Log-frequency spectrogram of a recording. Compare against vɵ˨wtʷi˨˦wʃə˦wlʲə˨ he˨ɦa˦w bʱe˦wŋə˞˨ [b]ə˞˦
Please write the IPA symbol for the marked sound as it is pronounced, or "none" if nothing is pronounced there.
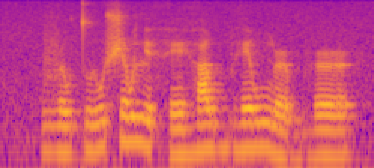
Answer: bʱ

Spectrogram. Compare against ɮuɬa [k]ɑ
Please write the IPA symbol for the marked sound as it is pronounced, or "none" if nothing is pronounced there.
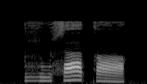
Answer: k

